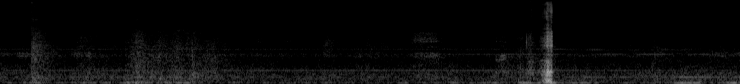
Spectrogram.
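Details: Sharp relay clicks about every second, one loud snap, from a Samsung 75-inch QN90A Neo QLED (QN75QN90AAF) at the power supply; restart loop, flashing red LED, no picture, backlight or sound, traced to main board, fixed by replacing it.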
